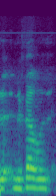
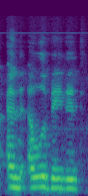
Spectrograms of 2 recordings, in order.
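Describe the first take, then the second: First: Evele- stumbled, syllables garbled; a fumbled try at evele-; tongue-tied slip. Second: Elevated said clearly, with a small laugh; elevated, fixed and amused; corrected with a laugh. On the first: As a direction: trip over evele- mid-word. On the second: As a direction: get elevated right, laughing at the slip. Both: Real, not acted.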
